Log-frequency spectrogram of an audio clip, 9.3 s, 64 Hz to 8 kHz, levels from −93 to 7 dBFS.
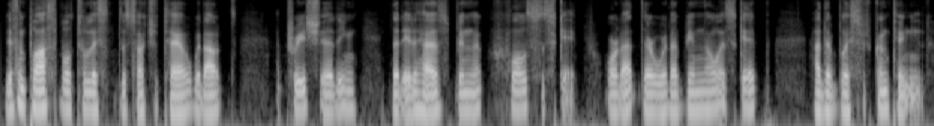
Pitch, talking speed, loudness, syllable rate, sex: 115 Hz, 195 wpm, -23 LUFS, 6.2 syllables/s, male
